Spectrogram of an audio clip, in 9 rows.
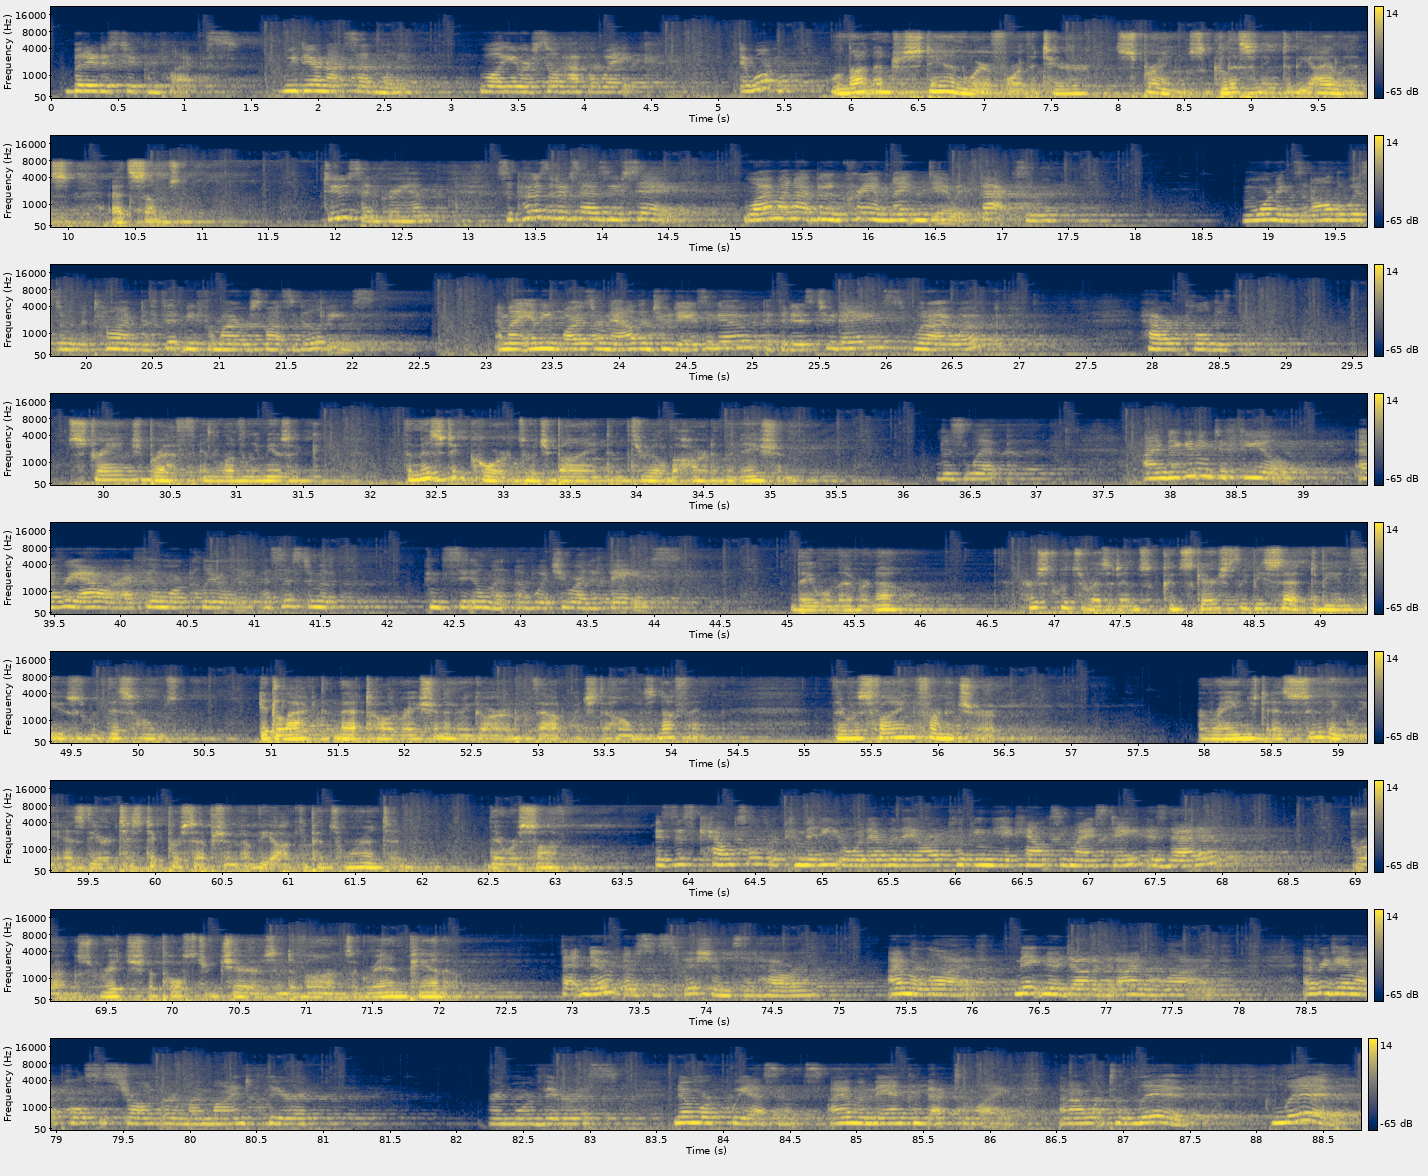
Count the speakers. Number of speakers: two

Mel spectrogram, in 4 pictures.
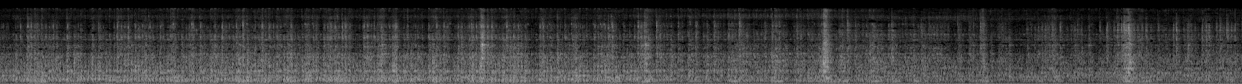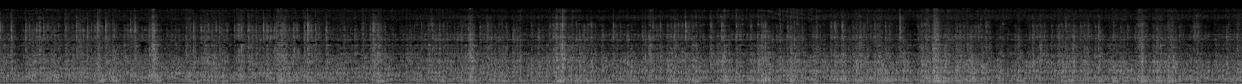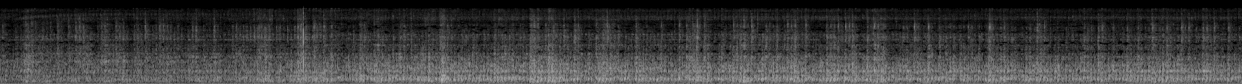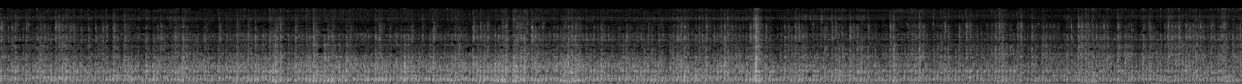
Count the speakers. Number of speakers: zero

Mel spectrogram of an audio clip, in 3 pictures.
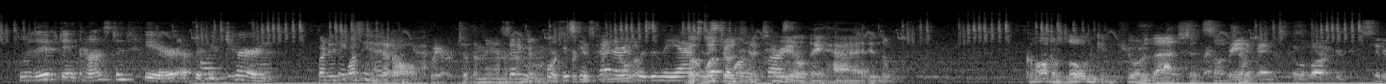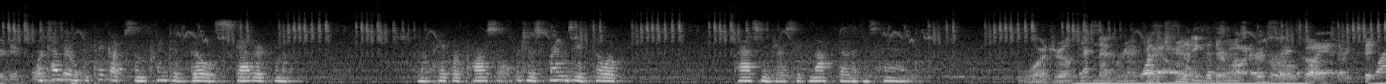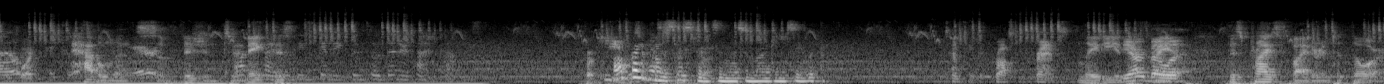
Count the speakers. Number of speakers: ten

